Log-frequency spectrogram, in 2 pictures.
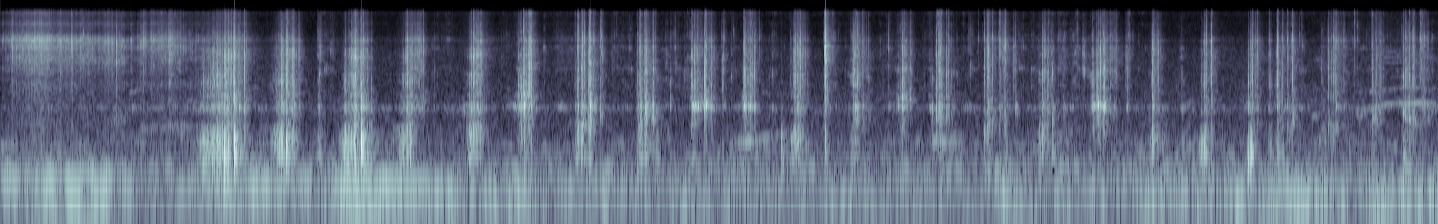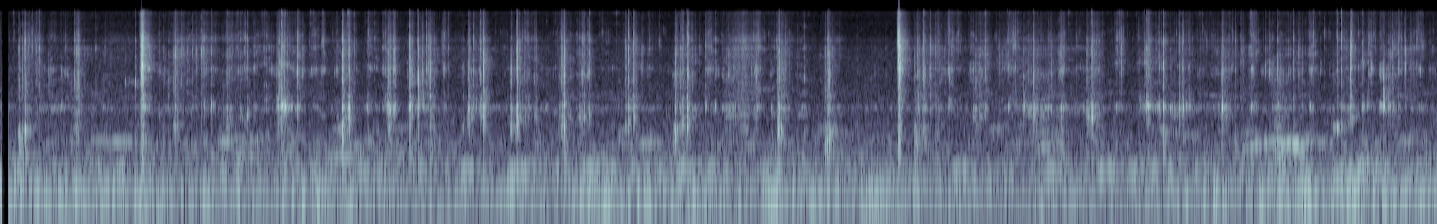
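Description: Raw, uncooked rice grains crunched between the teeth close to the microphone: an irregular run of sharp crackling clicks, several a second. In the first second there is a brief rustling hiss as the grains tip from a plastic cup into the mouth.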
